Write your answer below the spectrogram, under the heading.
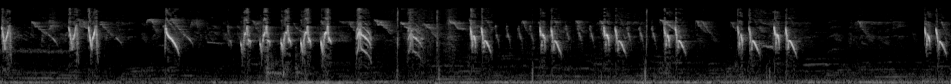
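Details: Vigorous bar-winged prinia song aimed at an opponent, the bird said to flare up immediately: clusters of piercing, high chirps and short sweeping notes fired in fast runs, gaps of about a second between bursts, with steady low background hum.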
